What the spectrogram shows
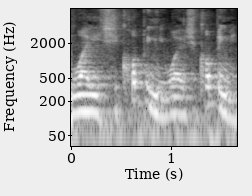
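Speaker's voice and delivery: normal talking voice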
